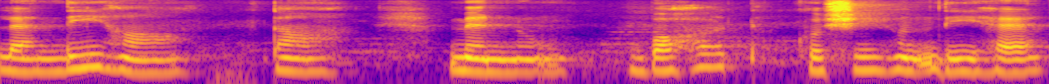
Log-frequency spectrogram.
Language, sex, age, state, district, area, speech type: Punjabi, female, 30-45, Punjab, Ludhiana, urban, spontaneous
